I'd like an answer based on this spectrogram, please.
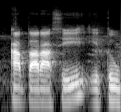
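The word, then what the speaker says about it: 新しい: bentuk penulisannya ini dibaca kalau kanji ini sendirian dibaca atarashii dudk belakangnya dikasih yg kasih gitu nah contoh penggunaannya ini seperti ini atarashi itu baru kalau di belakangnya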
